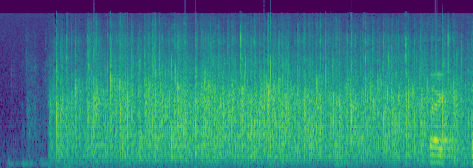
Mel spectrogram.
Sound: audience applauds

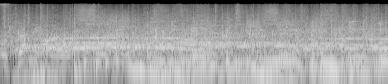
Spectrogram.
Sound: cheers and applause

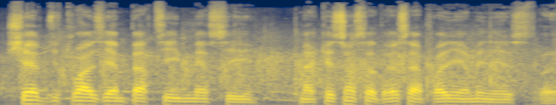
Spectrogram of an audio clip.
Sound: applause

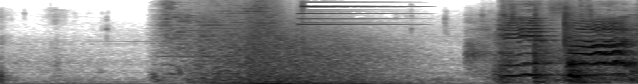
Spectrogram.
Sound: swoshing and ring

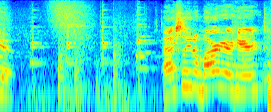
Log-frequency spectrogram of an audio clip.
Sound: knocks

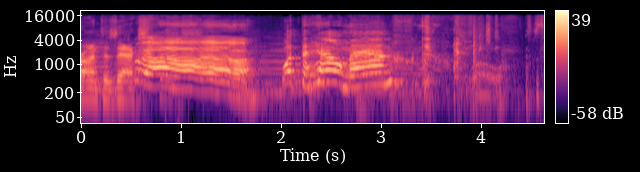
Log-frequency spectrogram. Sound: yelling

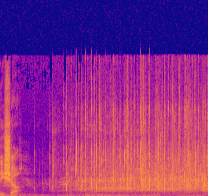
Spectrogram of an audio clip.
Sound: audience cheering

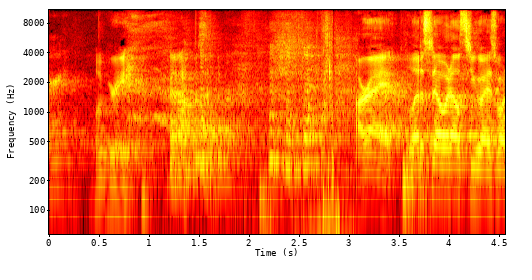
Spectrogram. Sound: laughter

